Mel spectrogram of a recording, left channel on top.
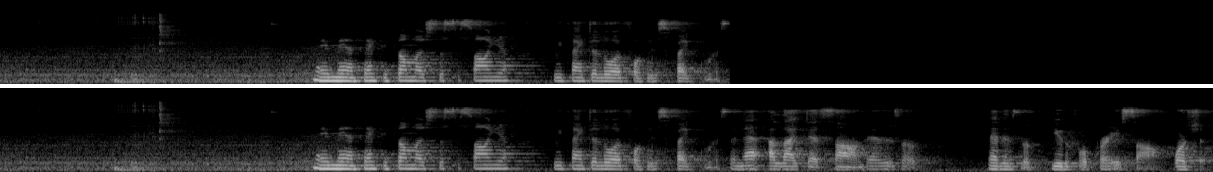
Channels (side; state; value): left; drops out; at 7.3 s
